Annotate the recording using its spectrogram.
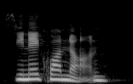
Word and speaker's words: Sine Qua Non: Sine Qua Non.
